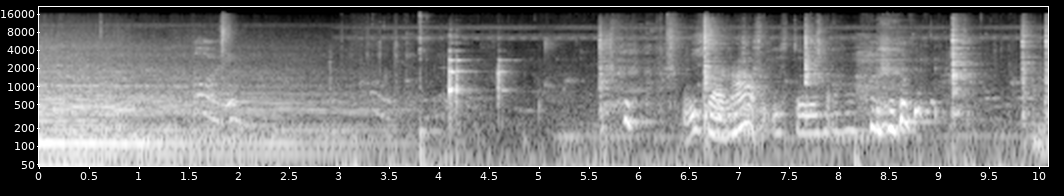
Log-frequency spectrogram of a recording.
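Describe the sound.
A knife chops a tomato amid kitchen clatter: a few sharp knocks mix with clinking utensils and dishes, while voices talk over parts of it.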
